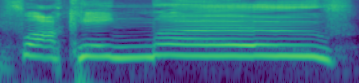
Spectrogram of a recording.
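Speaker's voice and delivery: slow drawn bad British accent. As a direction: ham up a terrible British accent. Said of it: "worst British accent ever".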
